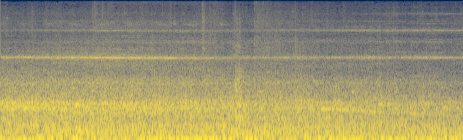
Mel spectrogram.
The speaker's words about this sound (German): Deine Tram kommt.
